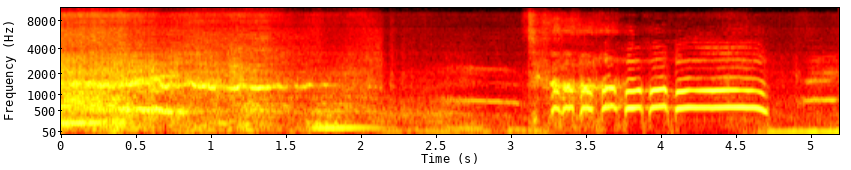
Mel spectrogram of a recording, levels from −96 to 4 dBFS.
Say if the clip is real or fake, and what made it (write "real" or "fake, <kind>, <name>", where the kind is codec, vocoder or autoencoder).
fake, autoencoder, DAC-VAE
